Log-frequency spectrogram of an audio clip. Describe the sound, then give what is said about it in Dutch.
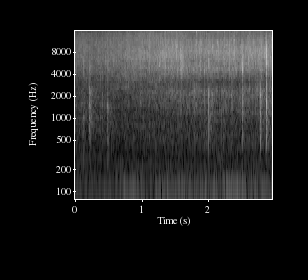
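Freshly rinsed cauliflower leaves fry in a pan with a fairly quiet, steady sizzle, punctuated by scattered sharp crackles and pops. “Ik doe overigens nu ook mijn bloemkoolbladen in de pan bij de penkel.”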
